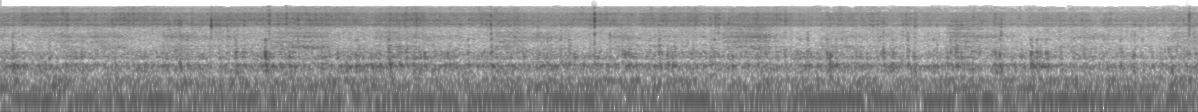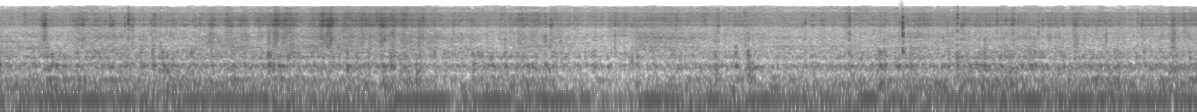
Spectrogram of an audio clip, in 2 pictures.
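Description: A small engine drones loudly and steadily close by.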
